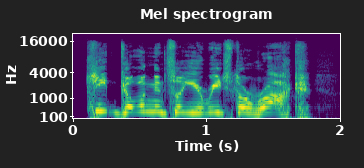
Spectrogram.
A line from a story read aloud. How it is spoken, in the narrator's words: she shouted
